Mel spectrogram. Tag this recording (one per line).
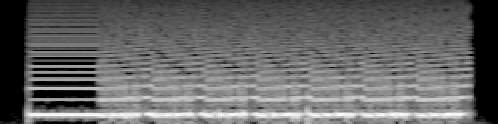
boy
game
layer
